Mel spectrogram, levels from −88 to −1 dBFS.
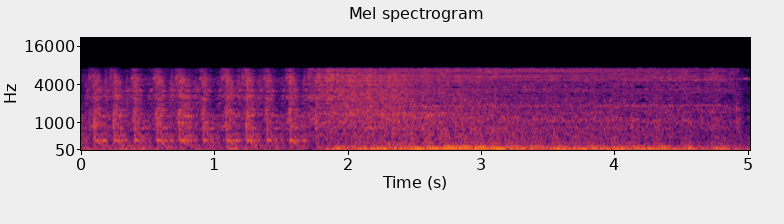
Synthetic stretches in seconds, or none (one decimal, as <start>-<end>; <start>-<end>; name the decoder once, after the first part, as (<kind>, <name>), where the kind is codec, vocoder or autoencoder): none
